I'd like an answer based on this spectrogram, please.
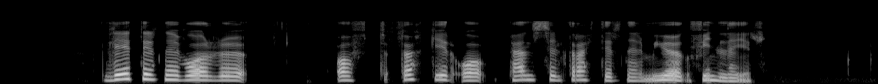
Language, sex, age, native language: Icelandic, female, 60-69, Icelandic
